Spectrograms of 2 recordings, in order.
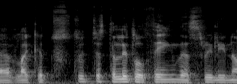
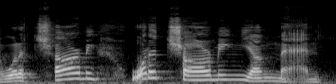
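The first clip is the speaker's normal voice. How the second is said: mock sweet lady; 11 semitones higher than usual. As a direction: gush it sarcastically in a high voice. Mocking Sansa's fake praise.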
